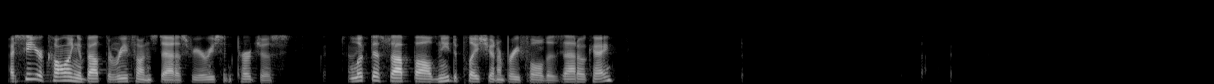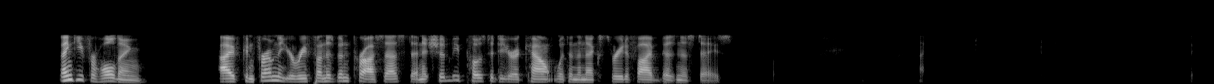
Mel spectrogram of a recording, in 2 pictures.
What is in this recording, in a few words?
Background speech Krisp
